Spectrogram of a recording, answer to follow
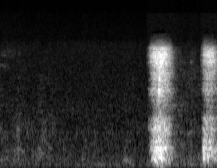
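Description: Two short, sharp breaths through the nose, about half a second apart, in an otherwise quiet room.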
